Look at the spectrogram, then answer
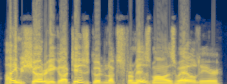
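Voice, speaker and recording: A man's voice: a little high, expressive, measured pace, a bit bright, no room sound, clean studio sound, pitched above the performer's own voice. A man voicing a bearded farmer father with a barking, teasing way of talking.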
